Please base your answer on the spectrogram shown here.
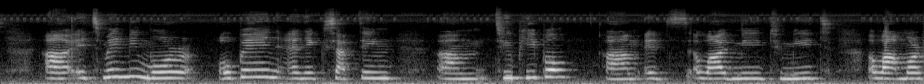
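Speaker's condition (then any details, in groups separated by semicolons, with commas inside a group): Cerebral palsy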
